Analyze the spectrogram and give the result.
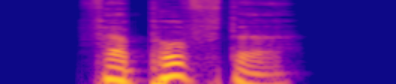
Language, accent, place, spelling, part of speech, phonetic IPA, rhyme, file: German, Germany, Berlin, verpuffte, adjective / verb, [fɛɐ̯ˈpʊftə], -ʊftə, De-verpuffte.ogg
- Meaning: inflection of verpuffen: 1. first/third-person singular preterite 2. first/third-person singular subjunctive II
